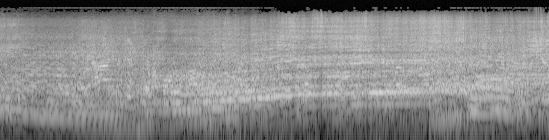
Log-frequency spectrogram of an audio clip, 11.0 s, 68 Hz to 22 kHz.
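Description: Super late model stock car's V8 engine running at racing speed around the oval, heard from trackside with the car out of view. Its pitch dips slightly, then rises and holds steady.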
